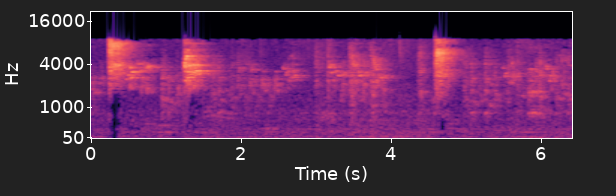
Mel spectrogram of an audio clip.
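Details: Budgerigars calling in a breeding-encouragement recording: three piercing squawks stand out near the start, at one second and past four and a half seconds, over a low background of soft chattering warbles.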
